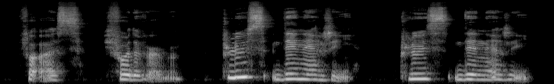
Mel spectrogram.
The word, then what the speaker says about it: plus: Here, plus we are going to pronounce the S. I said that it was a grammar and conjugation text practice, but you know I can never resist to why we pronounce the S at plus. So let's see it one more time. We are going to pronounce the S at plus because it means more, and also because it is not followed by an adjective starting with a consonant.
